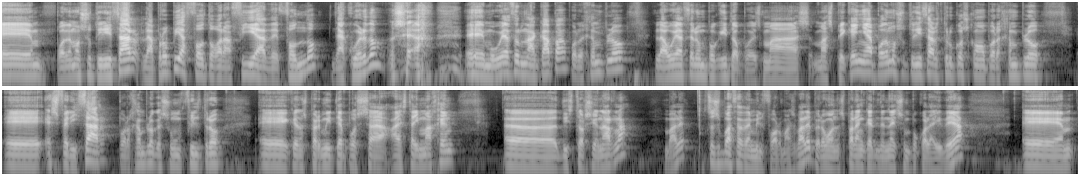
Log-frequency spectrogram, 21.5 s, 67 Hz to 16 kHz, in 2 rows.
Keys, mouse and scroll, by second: 0.0 alt+click, 2.8-4.8 drag, 5.1 j, 6.1 t, 6.8-11.0 drag, 11.3-18.6 drag, 19.3-21.5 drag.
